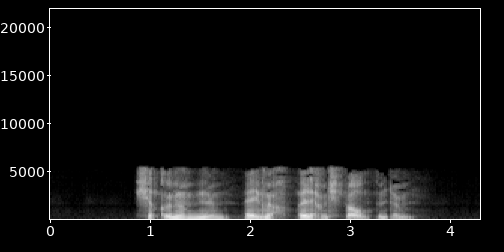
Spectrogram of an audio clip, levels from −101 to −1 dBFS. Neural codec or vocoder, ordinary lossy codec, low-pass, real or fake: autoencoder, 44.1 kHz, a latent of 192 numbers a frame, MeloTTS; MP3, 32 kbps; 5.4 kHz; fake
